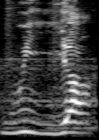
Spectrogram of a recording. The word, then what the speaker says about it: Ouija: que voulez dire donc planche oui ja ouia si on prononce correctement c'était censé en donnant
